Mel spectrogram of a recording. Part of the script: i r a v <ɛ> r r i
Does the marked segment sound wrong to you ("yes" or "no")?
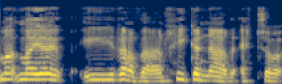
yes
